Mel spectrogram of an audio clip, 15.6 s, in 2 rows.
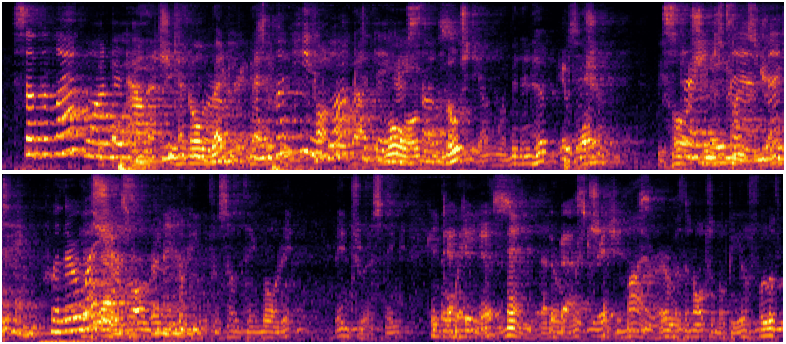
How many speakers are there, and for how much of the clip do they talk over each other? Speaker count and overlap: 3, about 68%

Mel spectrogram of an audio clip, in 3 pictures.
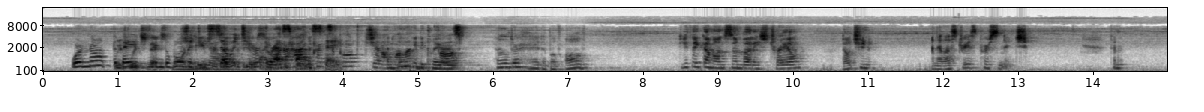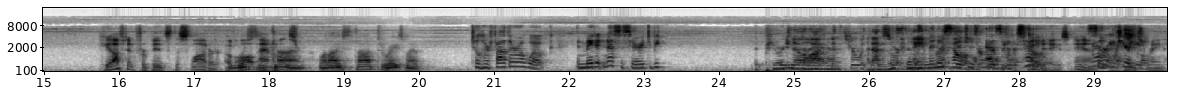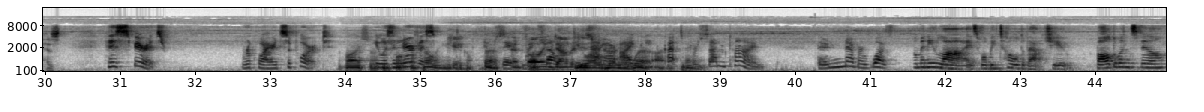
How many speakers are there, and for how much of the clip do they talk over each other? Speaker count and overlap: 10, about 35%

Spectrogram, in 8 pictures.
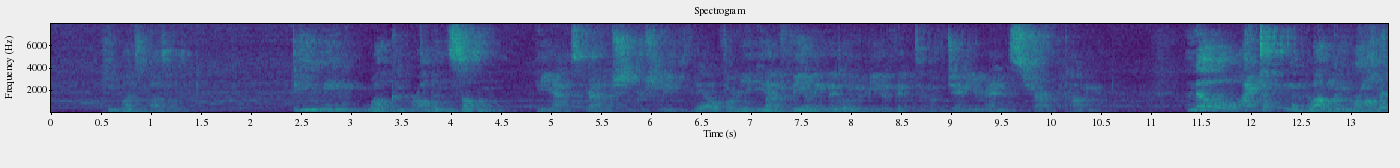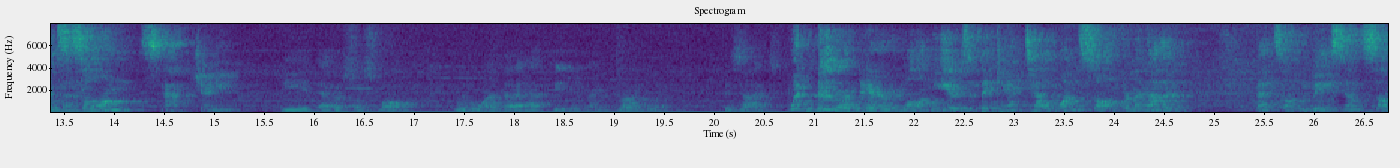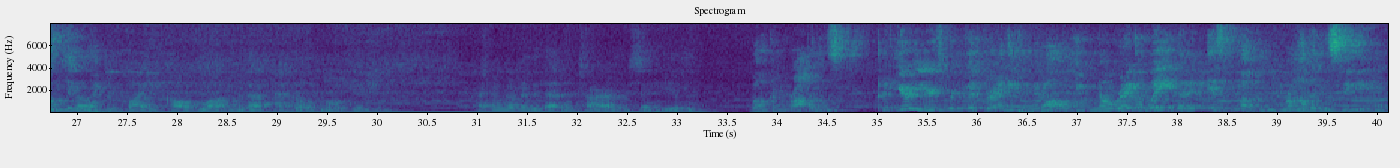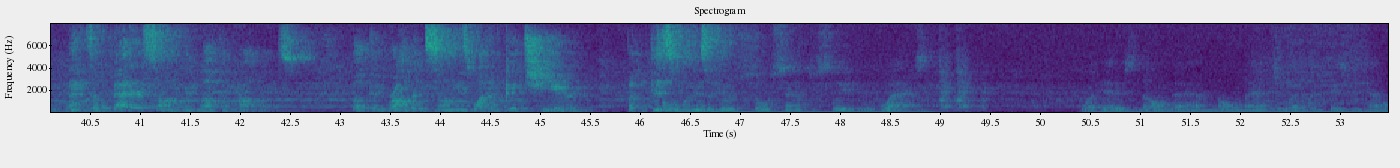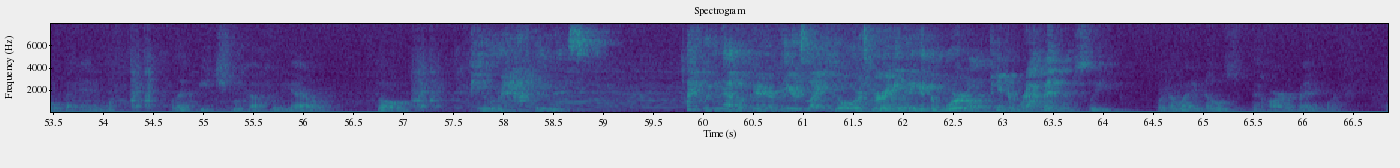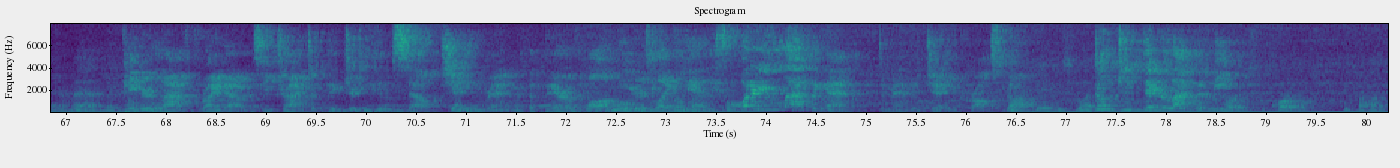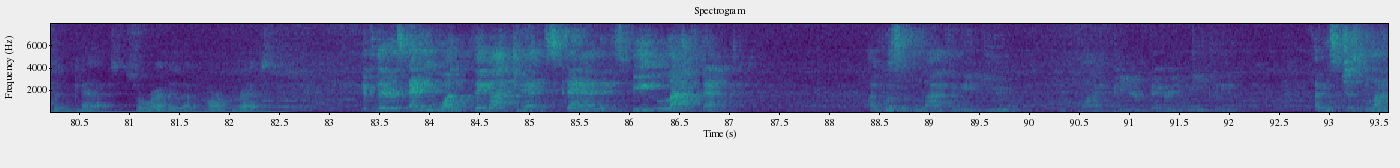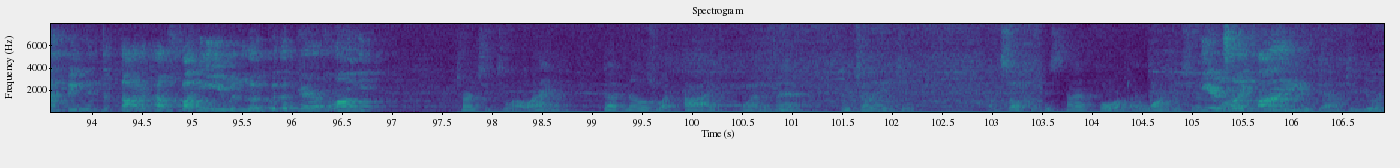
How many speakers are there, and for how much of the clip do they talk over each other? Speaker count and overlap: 2, about 15%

